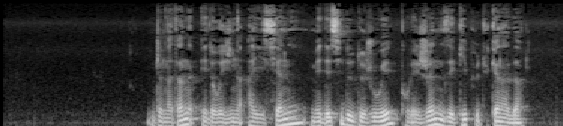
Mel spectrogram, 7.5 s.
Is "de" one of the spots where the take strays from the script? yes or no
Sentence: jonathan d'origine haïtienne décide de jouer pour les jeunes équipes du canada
no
